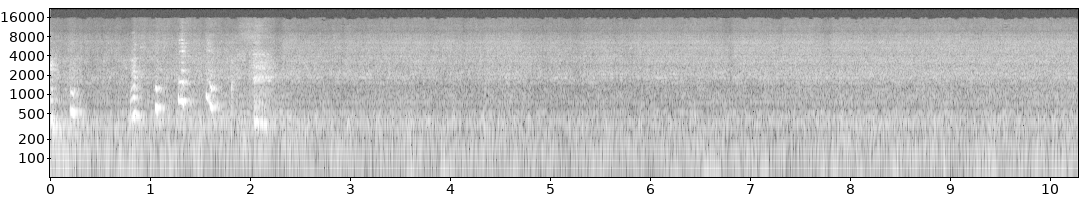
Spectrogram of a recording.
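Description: A few short, pitched vocal sounds, some rising and some falling, in the first two seconds, made in the throat by a person whose tongue is held out of her mouth with gauze. After that, faint room tone.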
